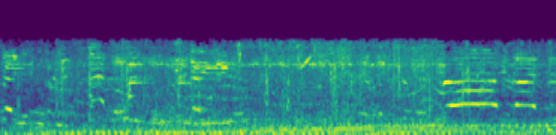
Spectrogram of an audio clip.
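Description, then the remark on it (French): A busy port on the bank of the Niger River at Gao, eastern Mali: a steady crowd of voices chattering over the drone of boat motors where hundreds of pinasses wait, with scattered clattering of donkey carts and hooves mixed into the constant hubbub. “Des ânes, des charrettes, des bidons d'eau, beaucoup de motos au Mali.”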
